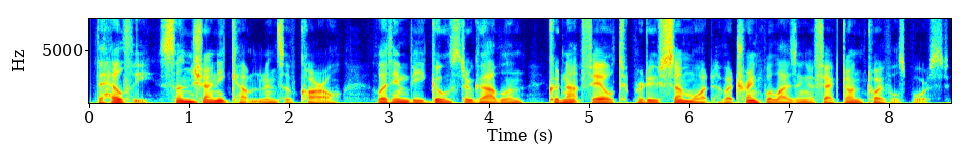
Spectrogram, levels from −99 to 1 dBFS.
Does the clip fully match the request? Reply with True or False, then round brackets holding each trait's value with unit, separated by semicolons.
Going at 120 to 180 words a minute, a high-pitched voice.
False (165 wpm; 110 Hz)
